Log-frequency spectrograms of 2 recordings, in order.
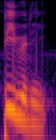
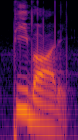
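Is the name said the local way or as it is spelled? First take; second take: local; spelled. First: It is said the way locals say it. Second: It is said just as it is spelled. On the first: This is how people in the town say it. "how people pronounce it here is Peabody" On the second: This is the speaker's own reading of the spelling. "but I say Peabody"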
